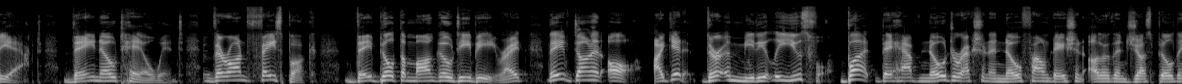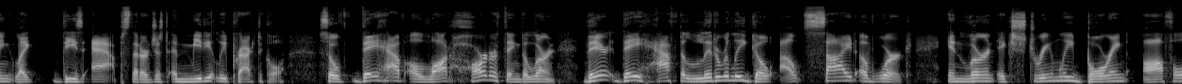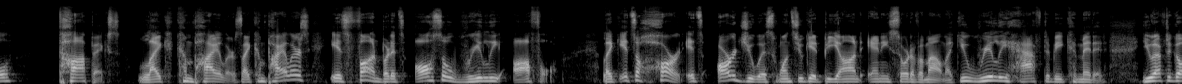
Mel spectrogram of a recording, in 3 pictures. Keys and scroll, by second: 2.0 ctrl+z.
